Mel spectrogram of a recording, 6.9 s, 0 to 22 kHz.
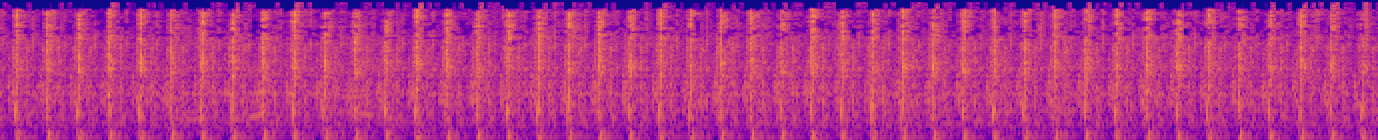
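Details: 1946 International Harvester LBB 3-5 hp water-cooled single-cylinder, first cold start after long storage under cover, started after choking twice; crisp evenly spaced exhaust pops about two per second, no skips: normal smooth running.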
